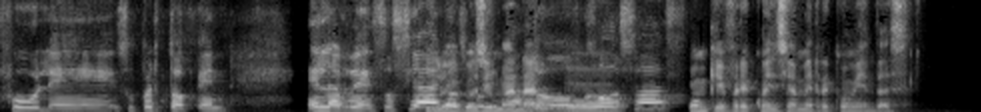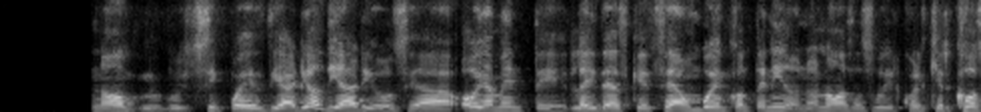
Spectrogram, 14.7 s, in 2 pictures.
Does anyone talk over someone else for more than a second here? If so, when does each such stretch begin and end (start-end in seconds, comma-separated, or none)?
3.1-4.8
